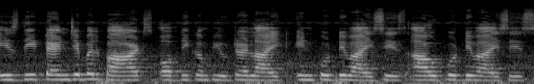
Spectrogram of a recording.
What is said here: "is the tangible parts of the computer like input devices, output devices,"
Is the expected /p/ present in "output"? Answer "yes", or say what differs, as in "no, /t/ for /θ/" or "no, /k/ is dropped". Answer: yes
